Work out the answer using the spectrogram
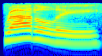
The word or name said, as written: rattly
